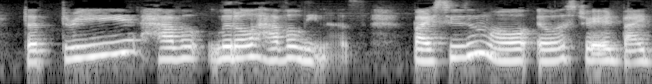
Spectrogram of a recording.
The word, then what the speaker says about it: javelina: Javelina, pronounced Javelina, comes from a Spanish name for the collared pecanary,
